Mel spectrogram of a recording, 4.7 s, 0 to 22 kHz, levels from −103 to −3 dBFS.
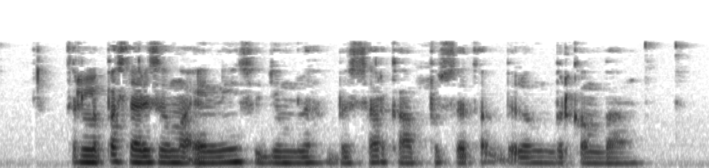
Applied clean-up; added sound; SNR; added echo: none; none; none; none.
